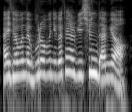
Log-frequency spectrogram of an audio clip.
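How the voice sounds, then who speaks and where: A woman's voice: high-pitched, fast talker, close to an everyday voice. A woman voicing a blunt, worried middle-aged mother who scolds her son in a radio drama. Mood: scolding. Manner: scolding, exasperated questions.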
